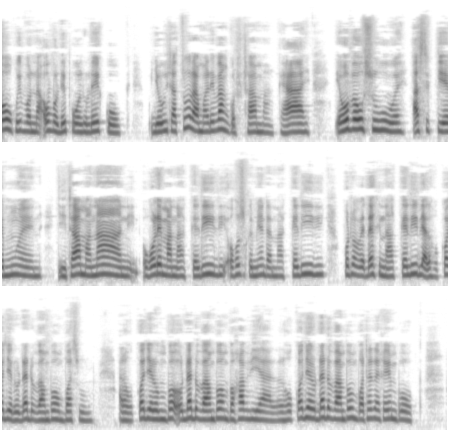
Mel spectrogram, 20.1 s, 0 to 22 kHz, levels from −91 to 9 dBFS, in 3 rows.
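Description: Throughout the speech, the audio has likely been through generation loss: repeated lossy encoding, pointing to around ten passes of WMA at about 96 kbit/s. Each re-encode quantises on a shifted frame grid, so errors stack into swirly, hollow smearing and blurred attacks, and there is nothing above 20.1 kHz.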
